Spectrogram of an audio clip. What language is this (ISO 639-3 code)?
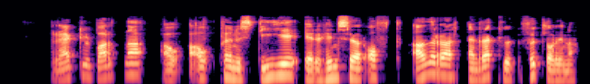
isl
